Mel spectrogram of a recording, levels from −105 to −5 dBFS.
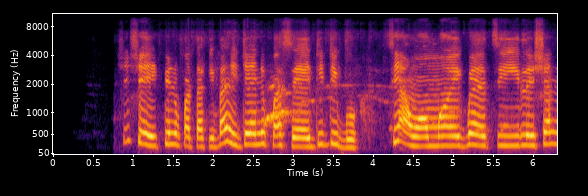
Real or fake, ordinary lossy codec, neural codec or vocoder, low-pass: real; none; none; 9.9 kHz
